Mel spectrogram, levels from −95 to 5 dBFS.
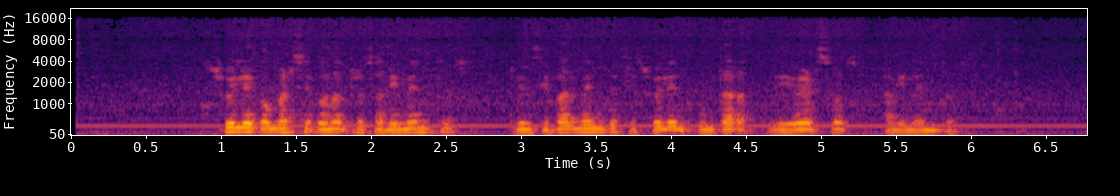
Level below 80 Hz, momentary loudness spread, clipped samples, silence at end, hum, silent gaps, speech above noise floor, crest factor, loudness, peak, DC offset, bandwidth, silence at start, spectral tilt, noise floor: -50 dBFS; 14 LU; under 0.1%; 0.45 s; none; none; 24 dB; 20 dB; -24 LUFS; -6 dBFS; under 0.1%; 16.5 kHz; 0.15 s; -8.5 dB/octave; -47 dBFS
